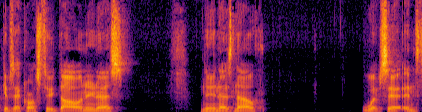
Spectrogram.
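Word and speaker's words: Núñez: to play here guys hate to be that guy but it's pronounced Darwin Nunez Nunez sorry I do apologize Nunes ball comes in from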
